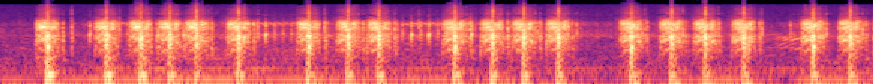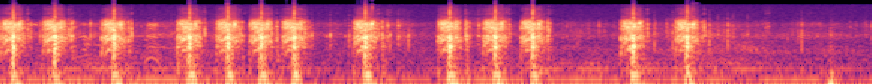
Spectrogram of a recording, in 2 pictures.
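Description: Airsoft rifle fired semi-automatically in quick succession, a fast string of sharp snapping shots about three or four a second, with two short pauses and stopping shortly before the end.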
